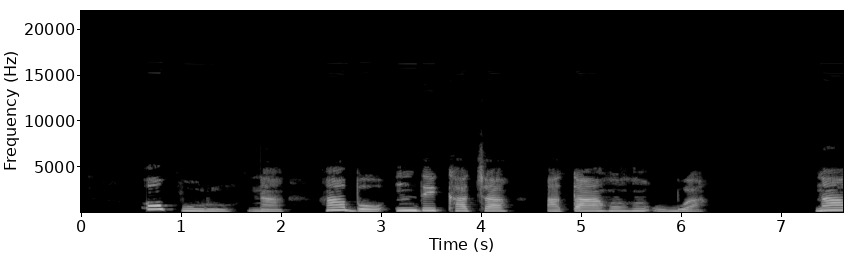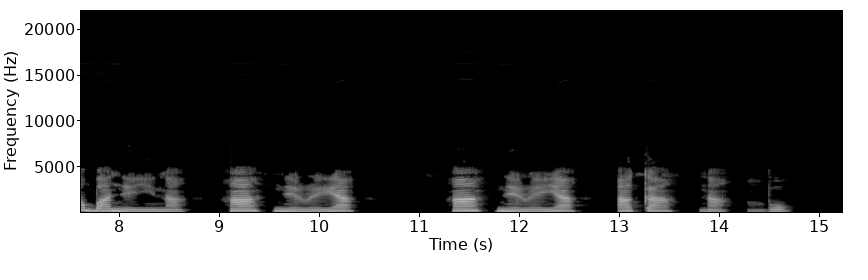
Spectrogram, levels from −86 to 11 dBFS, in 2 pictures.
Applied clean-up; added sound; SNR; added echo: none; none; none; none.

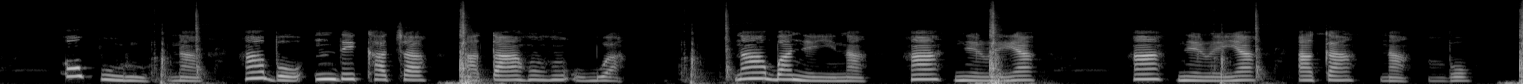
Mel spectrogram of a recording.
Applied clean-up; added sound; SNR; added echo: none; Car; 10 dB; none.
